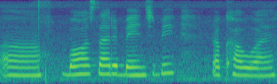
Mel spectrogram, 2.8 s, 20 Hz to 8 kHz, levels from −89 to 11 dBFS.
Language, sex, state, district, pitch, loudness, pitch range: Hindi, female, Odisha, Malkangiri, 250 Hz, -14 LUFS, 245-275 Hz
